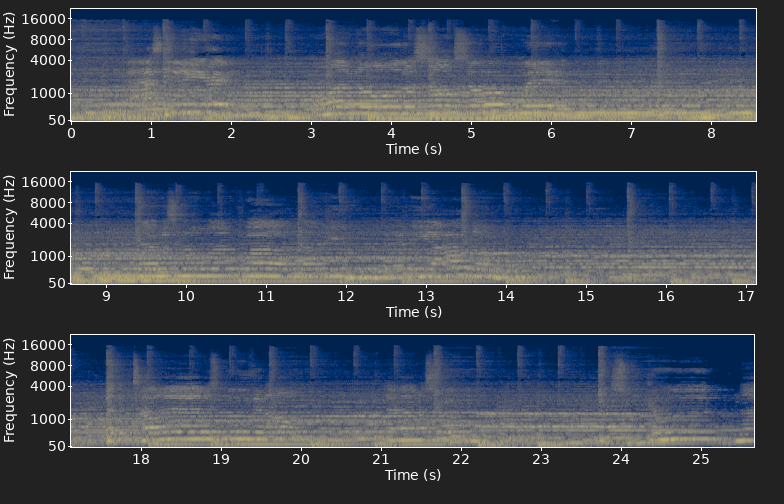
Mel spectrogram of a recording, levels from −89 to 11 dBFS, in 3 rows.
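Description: No dropouts, clicks, distortion, level jumps or timing breaks turn up anywhere in the audio.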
